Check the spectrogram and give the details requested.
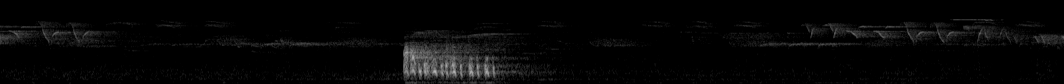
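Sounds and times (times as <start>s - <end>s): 
wild turkey gobble: 4.1s - 5.3s.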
